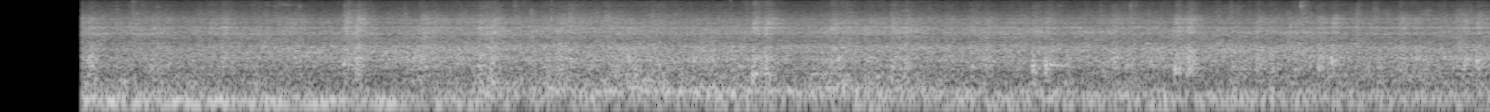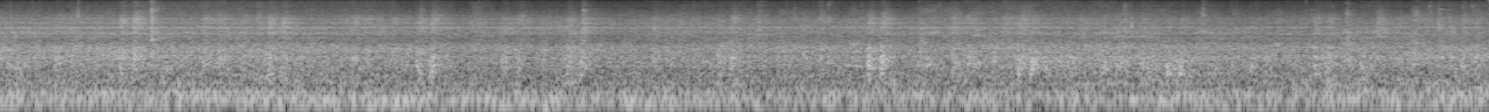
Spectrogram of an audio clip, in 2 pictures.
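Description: Electric commuter train running steadily along the line, heard from inside the front cab. The sound cuts in abruptly about a second in.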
